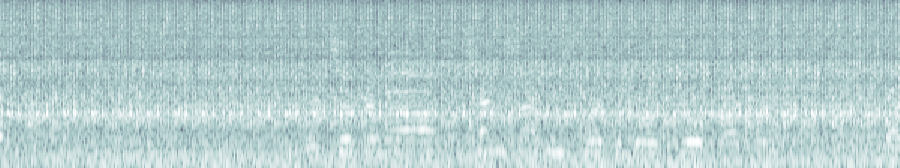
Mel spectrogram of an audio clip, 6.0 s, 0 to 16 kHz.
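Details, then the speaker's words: 1996 Ford F-350 7.3L Powerstroke diesel, started for a leak check after the fuel bowl and the cracked, failed fuel pressure regulator were replaced (pressure had spiked over 100 psi or dropped below 20): steady, even idle clatter, no knocks or surging. Normal. "yeah we're gonna start it up and check for leaks okay gonna start up now you check for leaks for me please"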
